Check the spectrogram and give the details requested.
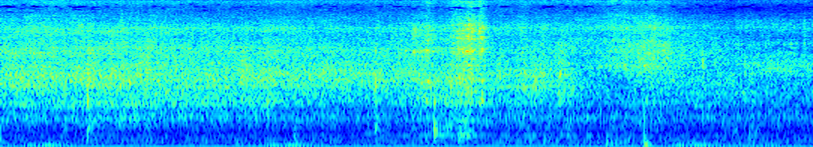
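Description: Chicken, chopped tomatoes and carrots sizzling in a metal pot as they are stirred with a metal spoon. A steady frying hiss slowly fades, with a few faint clicks and scrapes of the spoon against the pot.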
